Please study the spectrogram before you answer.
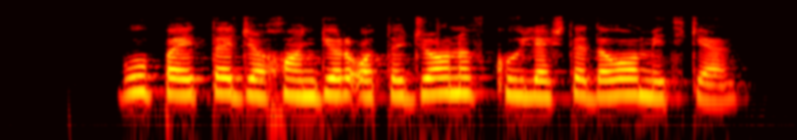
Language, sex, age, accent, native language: Uzbek, female, 18-24, Samarqand, Uzbek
